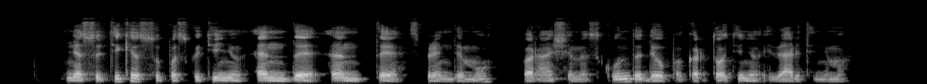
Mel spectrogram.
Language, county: Lithuanian, Klaipėda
